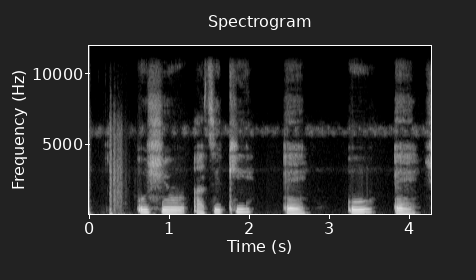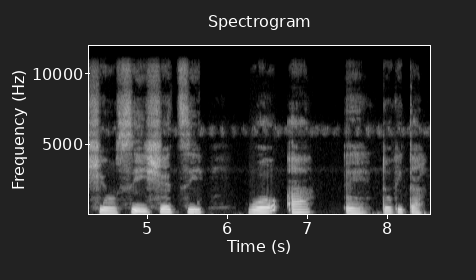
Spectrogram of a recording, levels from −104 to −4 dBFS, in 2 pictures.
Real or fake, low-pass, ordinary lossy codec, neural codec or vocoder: fake; 10.8 kHz; none; vocoder, 44.1 kHz, 128 mel bands every 256 samples, BigVGAN v2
